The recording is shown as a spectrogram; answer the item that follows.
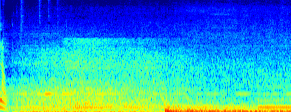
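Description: Film soundtrack: a steady low droning hum over a noisy wash, joined about halfway by a sudden deep rumble that carries on.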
